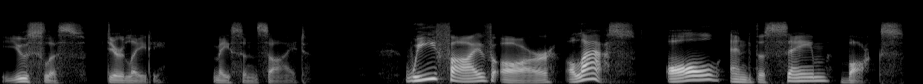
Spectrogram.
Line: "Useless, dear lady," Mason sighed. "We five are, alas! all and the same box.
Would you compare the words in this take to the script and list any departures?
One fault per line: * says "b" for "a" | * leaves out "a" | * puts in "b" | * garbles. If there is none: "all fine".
all fine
